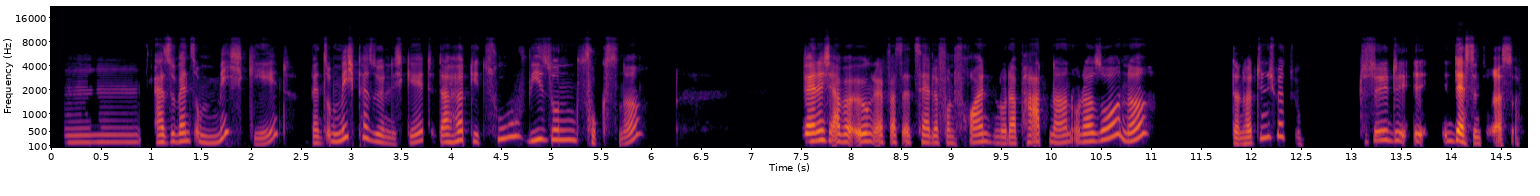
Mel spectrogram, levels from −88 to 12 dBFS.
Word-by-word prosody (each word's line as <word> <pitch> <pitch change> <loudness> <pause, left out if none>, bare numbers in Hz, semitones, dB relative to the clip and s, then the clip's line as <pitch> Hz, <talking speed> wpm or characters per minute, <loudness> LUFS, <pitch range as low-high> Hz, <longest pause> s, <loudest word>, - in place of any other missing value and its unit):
Hm, 200 +1 -11
also, 205 +2 0
wenn 230 +1 +2
es - - -12
um 190 -4 -7
mich 475 - -4
geht 465 +1 -8 0.2
wenn 180 -1 -4
es - - -10
um 215 - -3
mich 310 +6 +2
persönlich 205 - -5
geht, 215 +7 -5
da 200 +1 +2
hört 255 +4 0
die 210 - -5
zu 320 +5 -5
wie 270 +4 0
so 275 0 -4
'n 270 -1 -3
Fuchs, - - -9
ne? - - -2 1.7
Wenn 225 +2 +9
ich 255 -2 +5
aber 210 -2 +4
irgendetwas 225 0 +1
erzähle 190 -1 -1
von 185 0 -7
Freunden 195 +2 -1
oder 175 0 +2
Partnern 195 0 -1
oder 220 +2 +1
so, 295 - +3
ne, 260 - +3 0.9
dann 160 -1 -1
hört 170 +1 0
die - - -2
nicht 340 +2 -4
mehr 360 - -2
zu. - - -20 0.6
Desi 250 +5 -1
d 240 0 -2
e 430 +1 0 0.2
Desinteresse. - - +6
220 Hz, 180 wpm, -26 LUFS, 195-270 Hz, 1.7 s, Wenn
